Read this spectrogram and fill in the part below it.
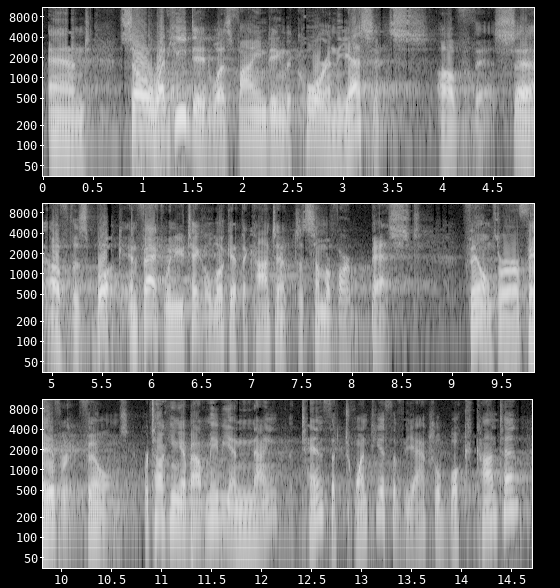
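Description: A man's voice: medium pitch, lively intonation, moderate pace. Rambling man on a convention panel. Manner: rambling, self-deprecating, lots of fillers. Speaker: panelist, filmmaker. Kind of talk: live panel discussion. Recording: long hall reverb.

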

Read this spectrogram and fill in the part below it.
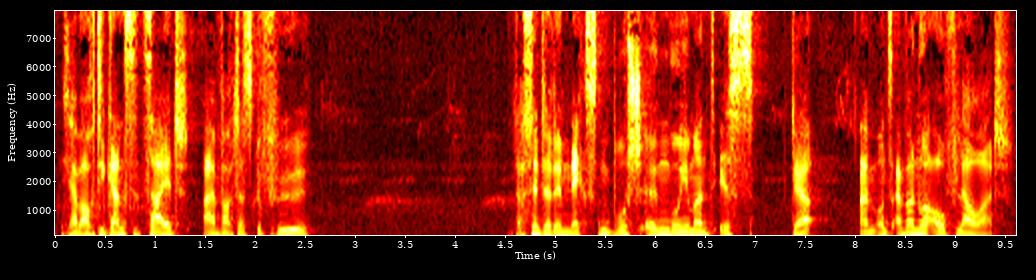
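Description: A man's voice: a little high, fairly even intonation, a little slow, pauses often. A man chatting casually as a player in an improvised tabletop role-play show.

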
